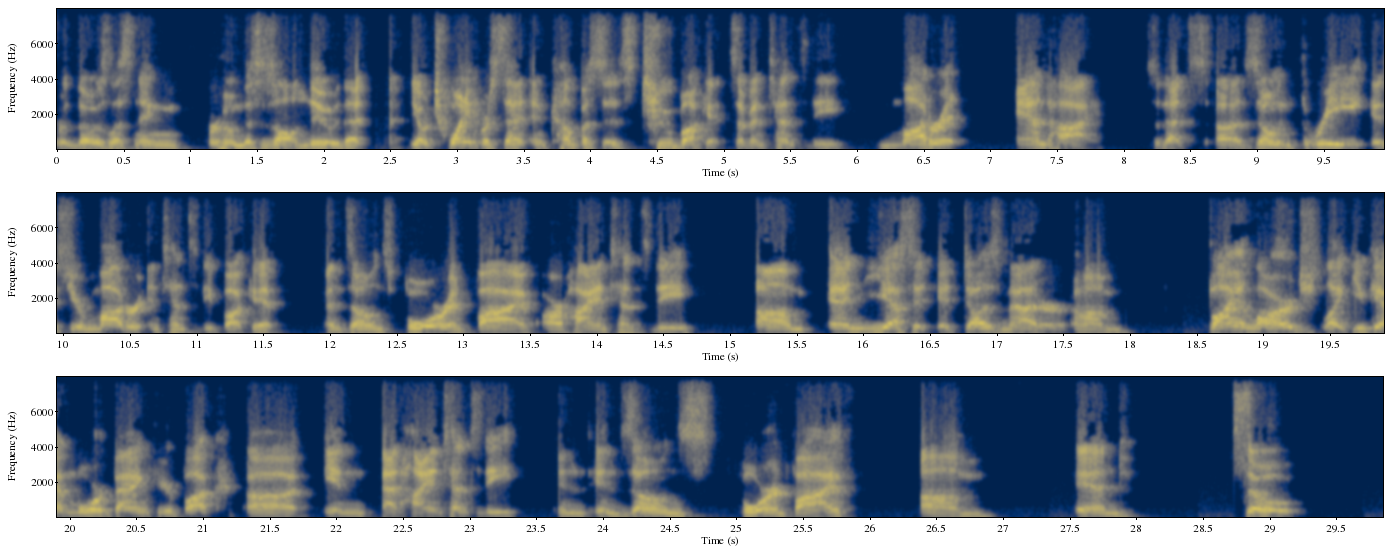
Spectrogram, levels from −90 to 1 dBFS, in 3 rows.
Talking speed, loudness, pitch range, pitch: 145 wpm, -20 LUFS, 120-145 Hz, 130 Hz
